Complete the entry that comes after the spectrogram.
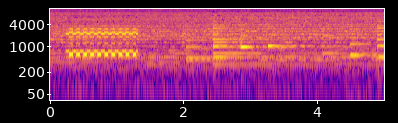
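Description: A telephone rings indoors downstairs in the visual novel Higurashi When They Cry, with a short burst of rapid electronic trills and then a few softer tonal beeps, loud and clear with no talking.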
